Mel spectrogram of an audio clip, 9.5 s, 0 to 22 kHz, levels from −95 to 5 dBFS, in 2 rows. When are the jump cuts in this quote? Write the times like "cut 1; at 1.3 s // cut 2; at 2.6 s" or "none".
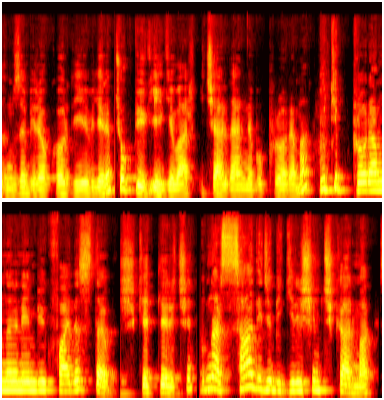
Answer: none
